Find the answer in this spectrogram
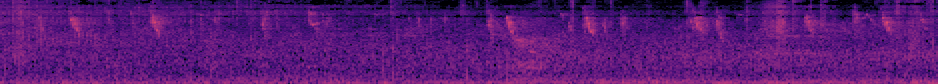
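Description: Small birds chirping: short, high, falling chirps repeated irregularly, about two a second, over a low steady rumble.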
